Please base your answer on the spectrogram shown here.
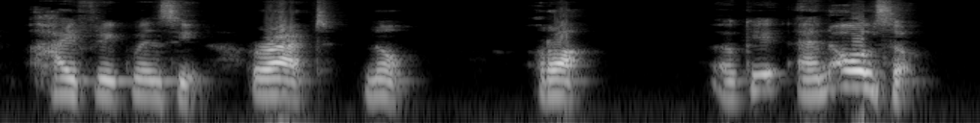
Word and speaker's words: رَ: And also, remember, it should be thick. Ra is thick. Ra is thick. You see the difference between rat and rot? Huge difference. Here the meanings don't change, but it is not nice. You have to say ra as thick. Arabic ra is between Mexican and English ar.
